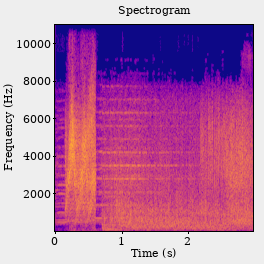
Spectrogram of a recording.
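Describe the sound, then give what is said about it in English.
A freighter ship blowing up in a sci-fi TV scene, struck by an alien craft surfacing from underwater: a brief high, zapping whoosh that gives way to a loud, sustained roaring rumble. “love that shot of the freighter blowing up”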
